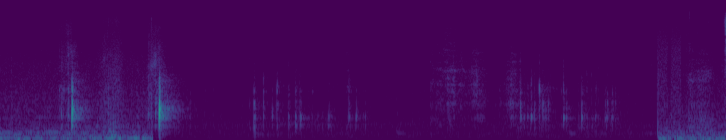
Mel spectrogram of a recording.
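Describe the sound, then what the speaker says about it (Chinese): A knife dices radish into small cubes on a cutting board for pickling: two short bursts of quick, crisp chops open the clip, then a near-silent stretch with faint handling noises, and more rapid chopping starts at the very end. "切成块，再切成小丁。"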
